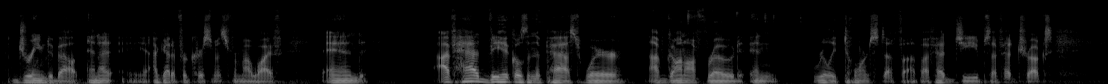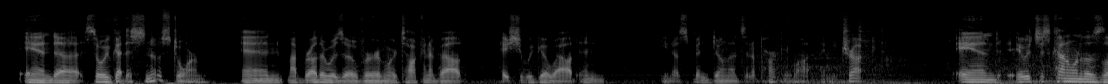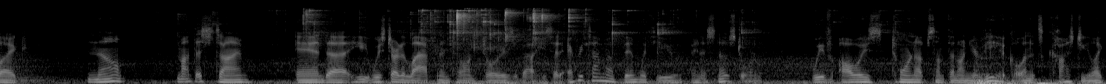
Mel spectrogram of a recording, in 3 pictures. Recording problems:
household noises; very loud; throughout; 2 dB above the speech

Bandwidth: 14.5 kHz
